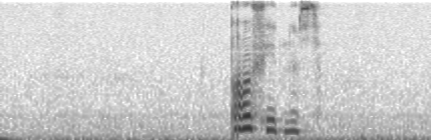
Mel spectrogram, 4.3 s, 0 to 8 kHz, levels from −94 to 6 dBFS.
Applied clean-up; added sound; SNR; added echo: none; none; none; none.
